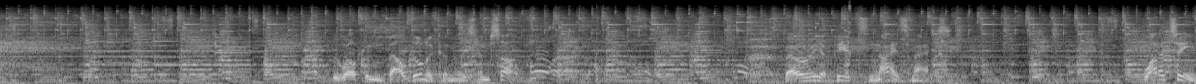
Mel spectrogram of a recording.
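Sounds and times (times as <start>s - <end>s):
bells ringing: 0.0s - 11.9s
speech: 3.3s - 5.6s, 7.8s - 9.6s, 11.4s - 11.9s.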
